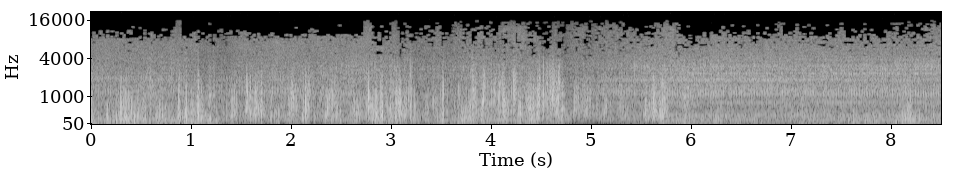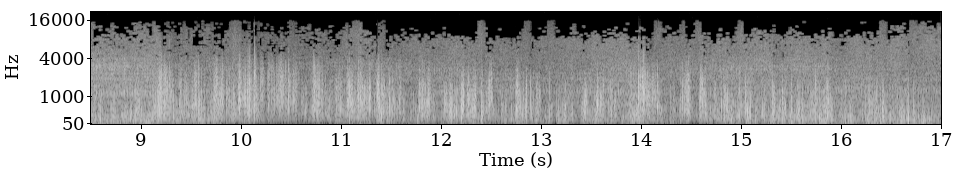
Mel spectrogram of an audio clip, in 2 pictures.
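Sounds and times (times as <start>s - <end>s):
outboard motor drone: 0.0s - 17.0s
wind buffeting microphone: 0.0s - 17.0s.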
